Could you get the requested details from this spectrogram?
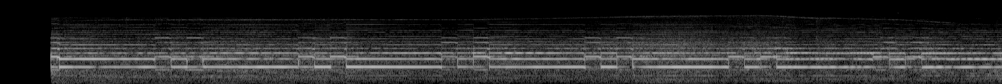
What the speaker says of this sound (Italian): I pompieri arrivano a sirene spiegate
